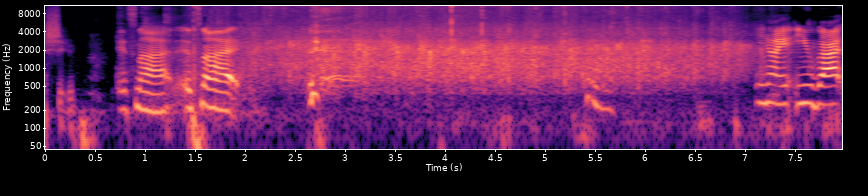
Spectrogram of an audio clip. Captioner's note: applause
